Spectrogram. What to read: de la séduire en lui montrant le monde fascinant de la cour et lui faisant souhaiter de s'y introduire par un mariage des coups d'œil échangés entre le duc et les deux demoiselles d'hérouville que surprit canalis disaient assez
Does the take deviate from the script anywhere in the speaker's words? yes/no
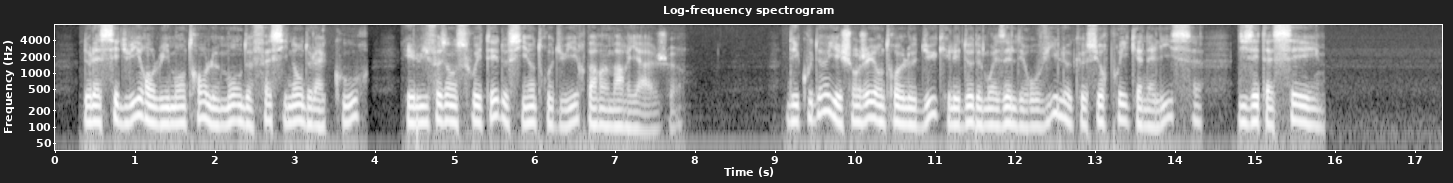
no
